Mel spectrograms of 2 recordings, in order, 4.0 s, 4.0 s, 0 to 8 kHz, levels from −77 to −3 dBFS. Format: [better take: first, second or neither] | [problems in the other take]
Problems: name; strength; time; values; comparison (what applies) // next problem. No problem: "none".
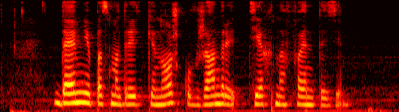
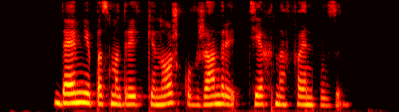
first | noise reduction (neural mask model DeepFilterNet 3)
